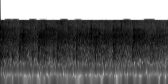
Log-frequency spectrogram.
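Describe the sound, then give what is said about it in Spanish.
A church audience applauds the Lord steadily, a dense wash of many hands clapping at an even, sustained level with no voices standing out. “Denle un fuerte aplauso a Él si quiere.”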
